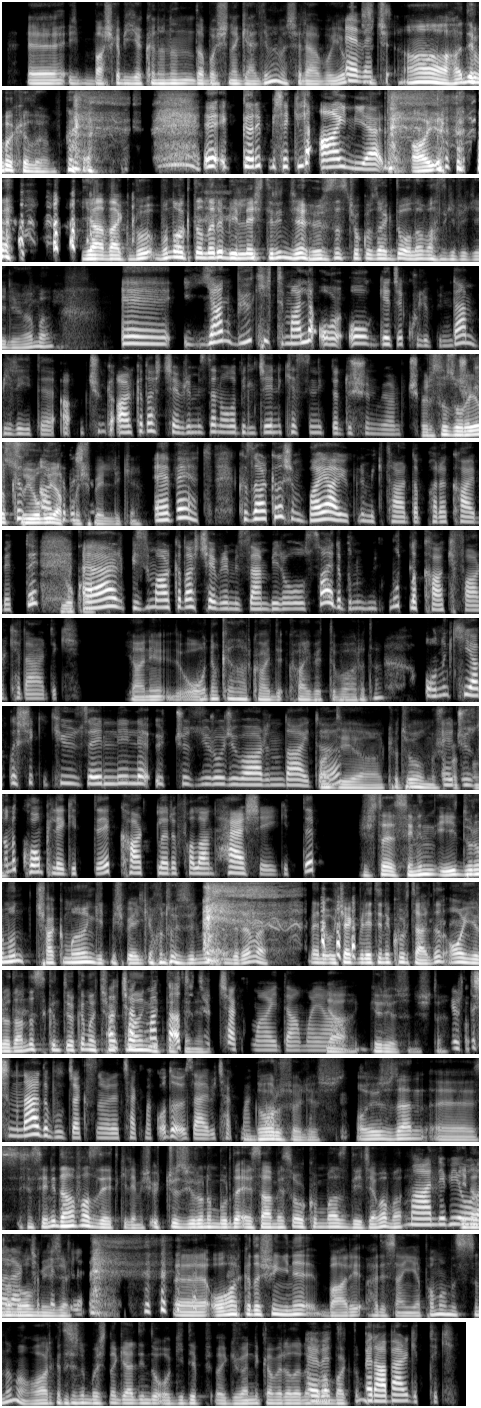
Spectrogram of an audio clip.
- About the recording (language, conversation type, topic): Turkish, podcast, Cüzdanın hiç çalındı mı ya da kayboldu mu?
- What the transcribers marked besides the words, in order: chuckle; laughing while speaking: "hadi bakalım"; chuckle; laughing while speaking: "A, ye"; chuckle; laughing while speaking: "yerde"; laugh; laughing while speaking: "olamaz gibi geliyor ama"; anticipating: "Yani, d o ne kadar kayd kaybetti bu arada?"; laughing while speaking: "ona üzülmüşsündür"; chuckle; other background noise; chuckle; laughing while speaking: "arkadaşının"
